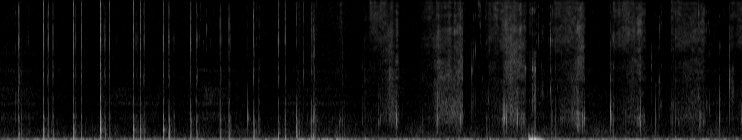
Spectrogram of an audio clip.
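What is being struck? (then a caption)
Small cardboard smartphone box. A small, closed, hollow dark grey cardboard smartphone box is held upright and tapped and scratched on its surface with fingertips and nails. Quick, light, dry taps come first, then give way to rougher, bright scratching strokes. One louder hollow tap stands out near the end.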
